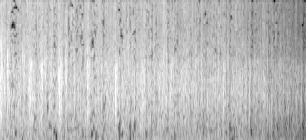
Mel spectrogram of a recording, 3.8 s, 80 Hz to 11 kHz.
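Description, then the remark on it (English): An audience at the UX Australia 2017 conference applauds a presenter after her presentation, a dense, steady wash of many hands clapping at once that holds for several seconds and gradually tapers off toward the end, with no one speaking. “Give her some applause because she did a great job.”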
